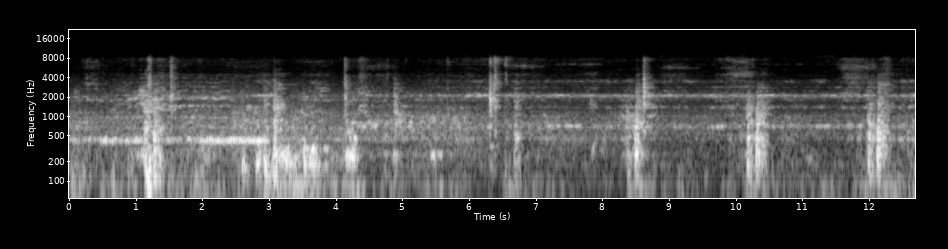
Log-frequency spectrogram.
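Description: A train rumbles along the rails with a steady hum.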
